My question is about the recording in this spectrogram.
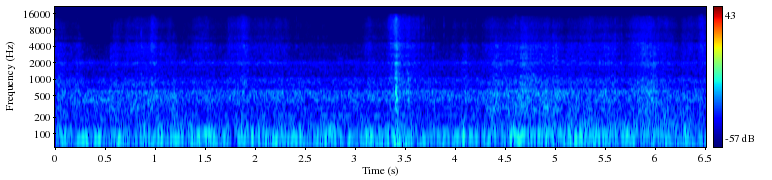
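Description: Quiet, steady low room hum with faint rustling and handling noise, and one short sharp click about three and a half seconds in.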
